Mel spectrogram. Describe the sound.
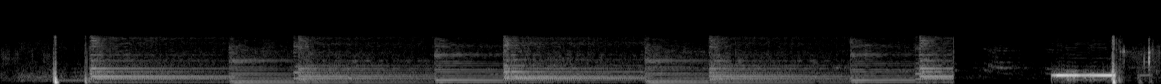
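Telephone tones play while a call is transferred: repeating synthetic tone phrases of a couple of seconds each, steady and moderately loud, then a brief gap and a short steady tone near the end.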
